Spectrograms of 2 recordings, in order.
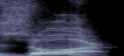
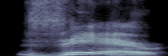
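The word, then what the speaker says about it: זֵר: So the Medrash says the word Zayin Reish is written as Zor, but it's pronounced Zer, a crown.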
